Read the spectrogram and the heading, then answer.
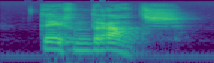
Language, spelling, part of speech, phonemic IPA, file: Dutch, tegendraads, adjective, /ˌteɣə(n)ˈdrats/, Nl-tegendraads.ogg
- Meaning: contrarian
